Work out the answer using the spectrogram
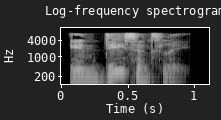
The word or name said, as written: indecently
